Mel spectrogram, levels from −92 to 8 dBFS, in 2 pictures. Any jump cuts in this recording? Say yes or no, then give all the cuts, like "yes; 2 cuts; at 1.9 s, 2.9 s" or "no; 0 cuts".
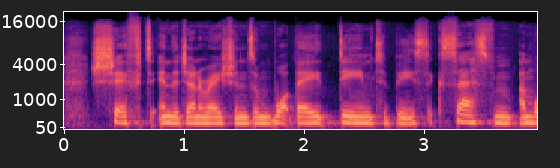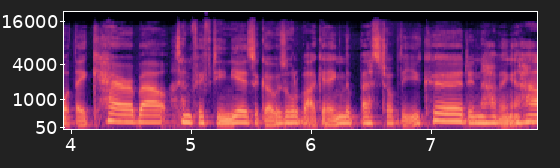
yes; 1 cut; at 4.9 s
